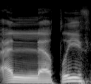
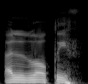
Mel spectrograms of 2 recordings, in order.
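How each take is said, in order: First: The L is said light and thin. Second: The L is said heavy and thick. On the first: The speaker calls it right. "Dia patutnya Al-Latif" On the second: The speaker calls it wrong.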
